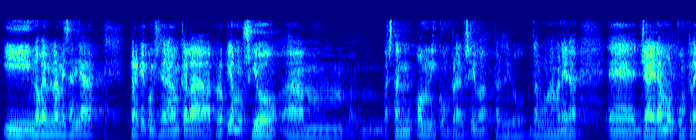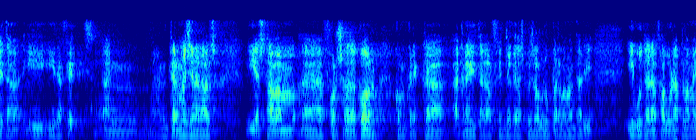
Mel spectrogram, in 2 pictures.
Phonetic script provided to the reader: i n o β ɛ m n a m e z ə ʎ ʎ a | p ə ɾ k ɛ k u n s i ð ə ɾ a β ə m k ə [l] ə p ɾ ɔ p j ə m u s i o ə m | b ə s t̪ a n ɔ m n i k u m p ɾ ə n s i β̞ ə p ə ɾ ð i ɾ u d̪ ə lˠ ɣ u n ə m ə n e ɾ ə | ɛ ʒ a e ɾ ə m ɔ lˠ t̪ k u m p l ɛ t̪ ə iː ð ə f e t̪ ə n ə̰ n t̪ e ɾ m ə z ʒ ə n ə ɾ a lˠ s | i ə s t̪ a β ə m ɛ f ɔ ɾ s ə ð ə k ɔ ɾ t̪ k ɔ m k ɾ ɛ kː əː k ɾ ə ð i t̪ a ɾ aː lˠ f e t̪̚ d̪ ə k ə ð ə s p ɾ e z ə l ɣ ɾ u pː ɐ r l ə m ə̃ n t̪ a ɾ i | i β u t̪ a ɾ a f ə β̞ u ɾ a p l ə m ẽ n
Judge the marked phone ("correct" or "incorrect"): correct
